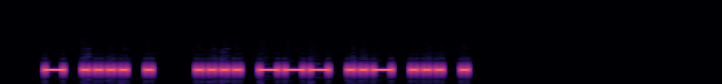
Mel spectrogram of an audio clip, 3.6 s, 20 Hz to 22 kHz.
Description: Morse code, heard as a keyed tone, about 38 wpm, 700 Hz. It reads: THE HOUSE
